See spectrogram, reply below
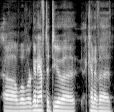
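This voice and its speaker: A man hosts a casual podcast, jokey and friendly, and laughs at his own jokes. His pitch is in the middle range. The sound is dry and close to the mic. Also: steady tone, fast, mellow, clean tone, no room sound. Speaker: podcast host. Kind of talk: casual interview and show outro.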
